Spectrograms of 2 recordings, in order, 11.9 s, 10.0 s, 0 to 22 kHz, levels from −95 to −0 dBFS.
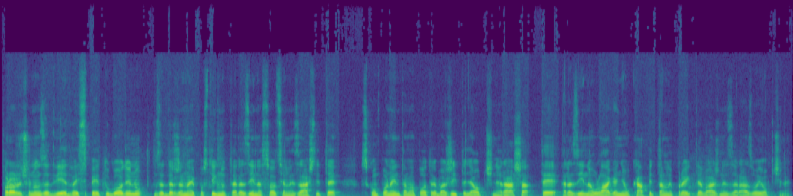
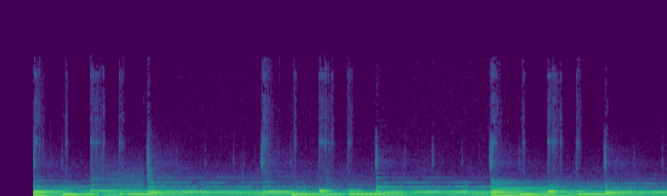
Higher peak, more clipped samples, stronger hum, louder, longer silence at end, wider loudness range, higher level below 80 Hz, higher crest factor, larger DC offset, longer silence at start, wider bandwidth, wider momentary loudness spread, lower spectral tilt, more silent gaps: first, -2 dBFS vs -10 dBFS; neither; neither; first, -19 LUFS vs -26 LUFS; about the same, 0.1 s vs 0 s; about the same, 2 LU vs 2 LU; second, -56 dBFS vs -44 dBFS; about the same, 16 dB vs 14 dB; neither; second, 0.05 s vs 0.5 s; first, 16 kHz vs 6.6 kHz; second, 5 LU vs 8 LU; second, -6.5 dB/octave vs -10.5 dB/octave; neither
